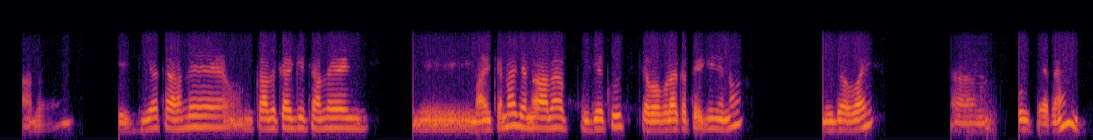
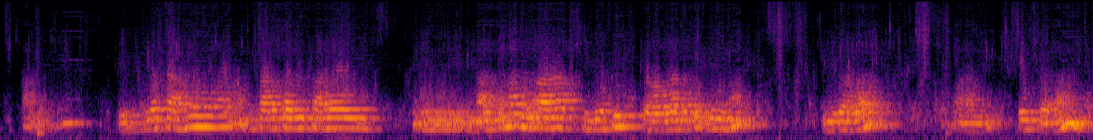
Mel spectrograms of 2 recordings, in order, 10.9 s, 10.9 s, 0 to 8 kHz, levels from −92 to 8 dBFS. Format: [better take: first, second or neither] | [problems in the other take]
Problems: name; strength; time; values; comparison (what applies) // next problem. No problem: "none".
first | noise reduction (neural separator model SepFormer DNS4)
